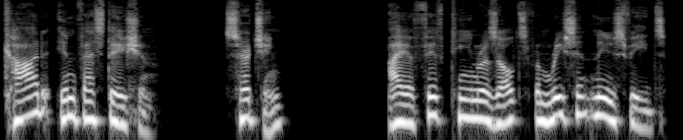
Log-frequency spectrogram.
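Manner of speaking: phone assistant reading out results; computer voice. A narrator's reading. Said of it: "the computer voice sprang to life".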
